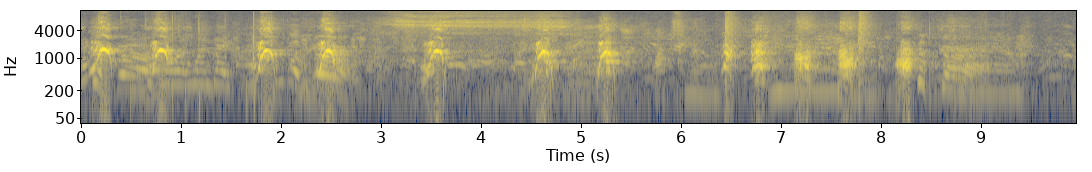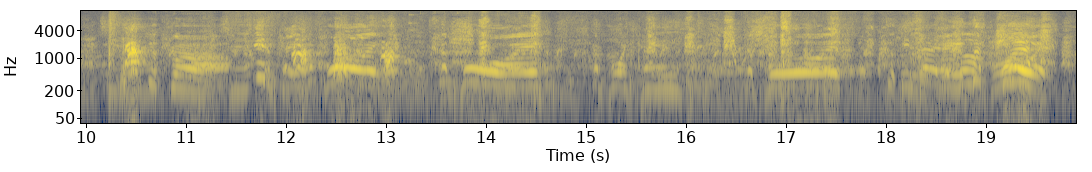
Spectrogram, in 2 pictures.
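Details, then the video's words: Working Italian Mastiff, Kane, pulling a handler: evenly spaced heavy barks open the stretch, then give way to shouting and talking from people, with occasional further dog sounds amid the voices. "Italian Mastiff Working"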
